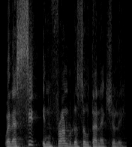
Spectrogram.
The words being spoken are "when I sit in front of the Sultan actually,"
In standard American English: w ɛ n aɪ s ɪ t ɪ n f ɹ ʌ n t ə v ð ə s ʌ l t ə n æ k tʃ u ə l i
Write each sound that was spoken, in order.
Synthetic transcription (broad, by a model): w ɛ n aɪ s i t ɪ n f ɹ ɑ n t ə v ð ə s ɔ t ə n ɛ k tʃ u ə l i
